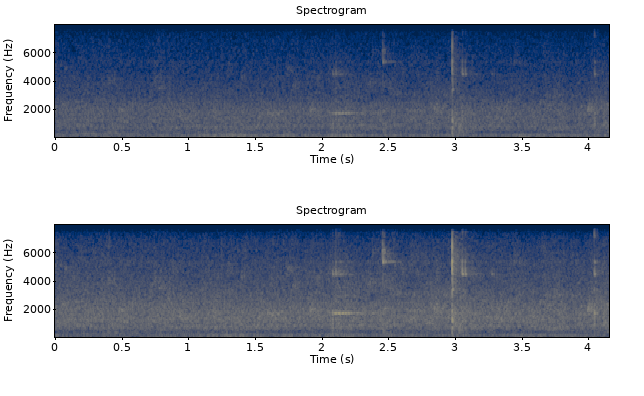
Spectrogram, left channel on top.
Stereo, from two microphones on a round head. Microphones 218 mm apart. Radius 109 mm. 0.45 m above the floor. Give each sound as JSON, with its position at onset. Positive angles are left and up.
{"t": 0.0, "sound": "running water", "side_deg": -45}
{"t": 2.1, "sound": "a clink", "side_deg": -60}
